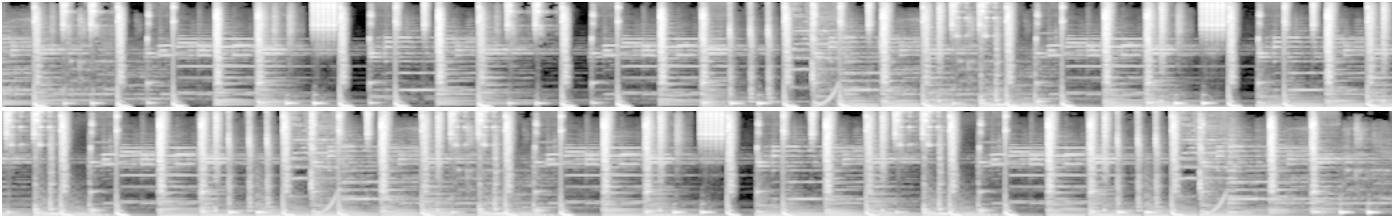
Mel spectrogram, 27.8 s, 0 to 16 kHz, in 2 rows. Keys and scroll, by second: 6.8 Delete, 11.3 ctrl+j, 25.2 ctrl+g, 25.8 ctrl+a.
